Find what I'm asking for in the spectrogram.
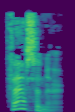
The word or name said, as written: fastener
